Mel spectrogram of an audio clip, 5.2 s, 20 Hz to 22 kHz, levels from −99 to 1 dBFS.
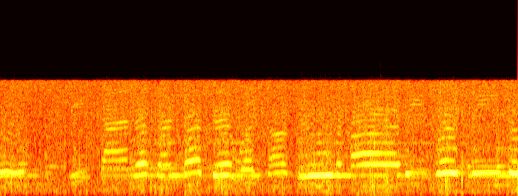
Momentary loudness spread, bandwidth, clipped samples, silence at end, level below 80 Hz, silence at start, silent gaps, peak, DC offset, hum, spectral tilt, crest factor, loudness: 9 LU; 4.3 kHz; under 0.1%; 0 s; -50 dBFS; 0 s; none; -4 dBFS; under 0.1%; none; -1.5 dB/octave; 14 dB; -19 LUFS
